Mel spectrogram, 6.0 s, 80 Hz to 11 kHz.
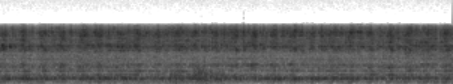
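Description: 1988 Chevrolet Monte Carlo SS V8 with an aftermarket cam idling steadily through Flowmaster exhaust mufflers while warming up.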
